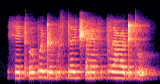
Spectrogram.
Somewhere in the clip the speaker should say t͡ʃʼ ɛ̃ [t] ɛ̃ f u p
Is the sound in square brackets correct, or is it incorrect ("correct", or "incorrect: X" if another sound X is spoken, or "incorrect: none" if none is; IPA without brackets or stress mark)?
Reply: incorrect: ɾ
